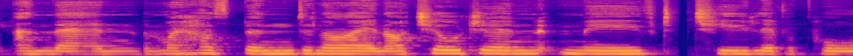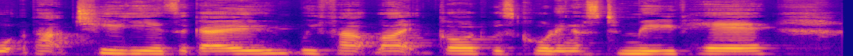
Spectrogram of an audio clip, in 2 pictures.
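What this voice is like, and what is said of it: Non-Liverpool English accent. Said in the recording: “I'm not a Scouser, in case you can't tell from my accent. ... I was born in Surrey”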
